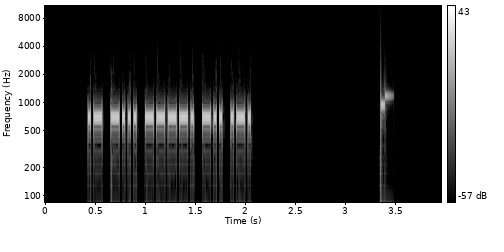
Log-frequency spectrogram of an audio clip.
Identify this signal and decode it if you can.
Morse code, heard as a keyed tone, about 42 wpm, 700 Hz. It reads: AB9DR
